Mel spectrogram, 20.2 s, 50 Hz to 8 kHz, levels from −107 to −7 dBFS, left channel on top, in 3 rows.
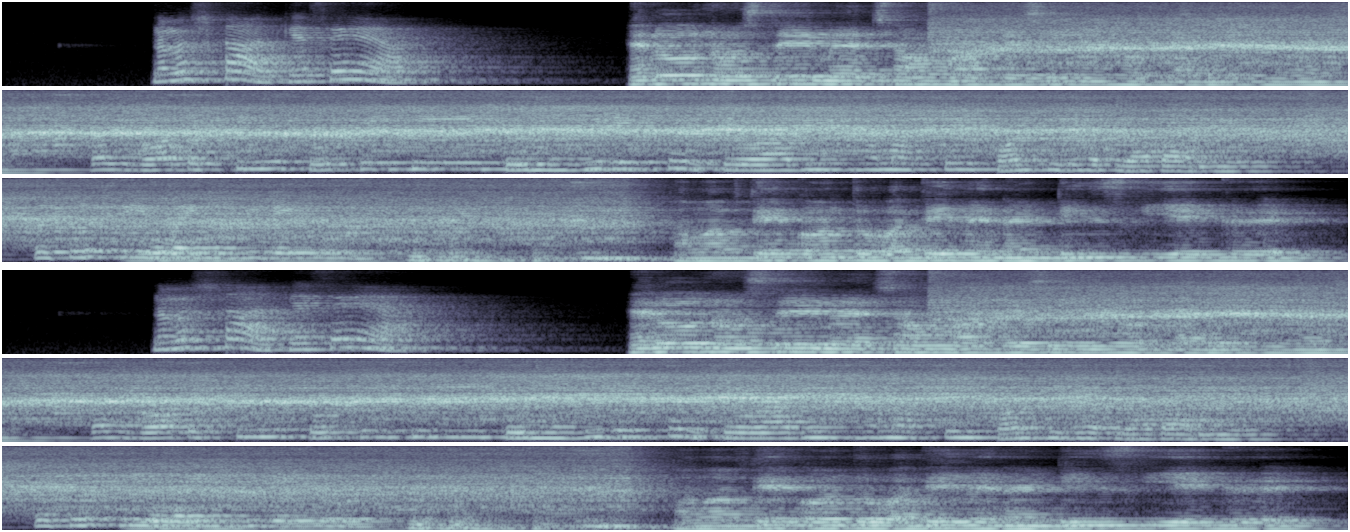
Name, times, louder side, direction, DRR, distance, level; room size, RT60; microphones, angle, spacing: voice 1, 0.7-2.0 7.2-13.0 13.3-15.2, left 1 dB, 45° left, 2 dB, 1.1 m, -35 dB
voice 2, 3.1-6.7 14.0-14.5 14.8-19.8, right 1 dB, 75° left, -4 dB, 3.3 m, -32 dB
Wind, 4.6-16.6, left 1 dB, 10° left, 1.4 m, -29 dB
14.0 x 7.0 x 4.5 m, 1.2 s
head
